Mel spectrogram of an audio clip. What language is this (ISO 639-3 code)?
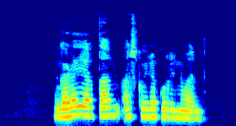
eus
